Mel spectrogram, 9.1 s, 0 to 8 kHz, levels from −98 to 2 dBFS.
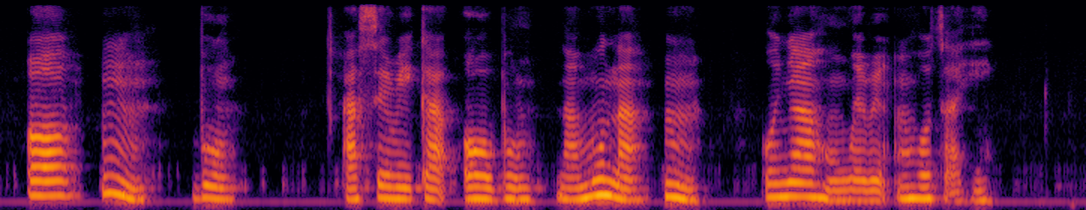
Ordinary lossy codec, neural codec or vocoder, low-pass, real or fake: none; codec, 16 kHz, 6 kbps, DAC; 7.2 kHz; fake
